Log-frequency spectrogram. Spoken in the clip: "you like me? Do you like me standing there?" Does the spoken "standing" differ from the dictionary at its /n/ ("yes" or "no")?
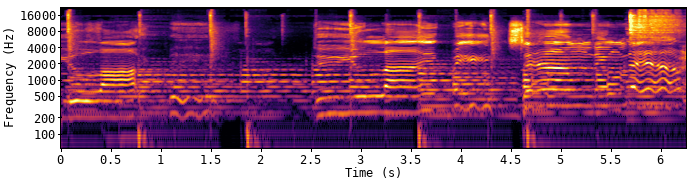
no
